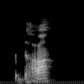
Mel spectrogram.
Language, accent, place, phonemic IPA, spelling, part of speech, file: French, France, Lyon, /dʁa/, draps, noun, LL-Q150 (fra)-draps.wav
- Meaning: plural of drap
